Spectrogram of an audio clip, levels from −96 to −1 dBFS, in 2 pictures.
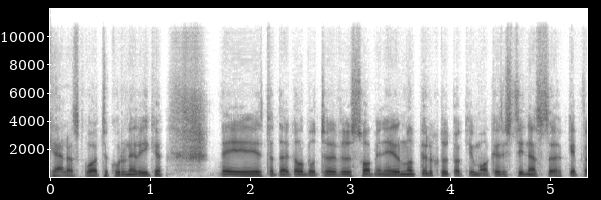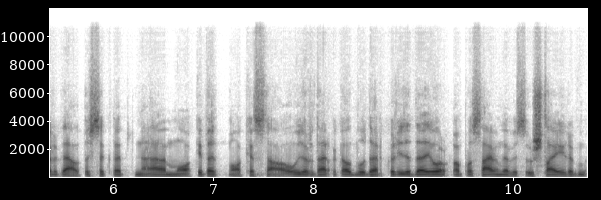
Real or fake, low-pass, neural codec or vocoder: fake; 10.8 kHz; codec, 16 kHz in and 24 kHz out, 0.8 kbps, FocalCodec, streaming, 65536 codes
